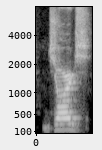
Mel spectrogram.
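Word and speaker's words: Georges: of the proto-fascist tendency, George Sorel, and it's spelled where it's George. It looks like George's, but it's Yeah.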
